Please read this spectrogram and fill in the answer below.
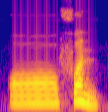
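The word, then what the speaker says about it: often: next देखें, families, परिवार जो होते हैं, फैमिलीज, ऑफन, ऑफन और T साइलेंट है, ऑफन यानी कि अक्सर,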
